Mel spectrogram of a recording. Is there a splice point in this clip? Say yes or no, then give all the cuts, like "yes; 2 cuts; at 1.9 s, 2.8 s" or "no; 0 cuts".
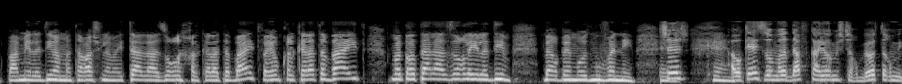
yes; 1 cut; at 6.6 s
